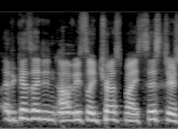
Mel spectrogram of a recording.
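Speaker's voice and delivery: ordinary delivery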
